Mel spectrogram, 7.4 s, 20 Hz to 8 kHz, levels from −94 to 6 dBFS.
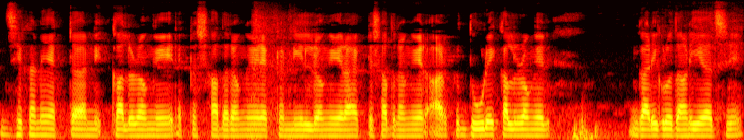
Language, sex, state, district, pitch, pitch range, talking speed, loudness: Bengali, male, West Bengal, Paschim Medinipur, 125 Hz, 125-130 Hz, 185 wpm, -20 LUFS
